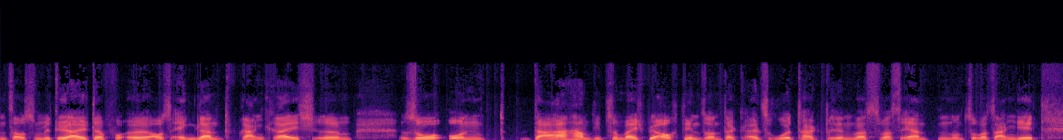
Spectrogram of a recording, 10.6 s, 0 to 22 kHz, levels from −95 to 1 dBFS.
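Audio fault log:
No faults are audible anywhere in the speech recording, and the signal holds steady without any technical disturbance.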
